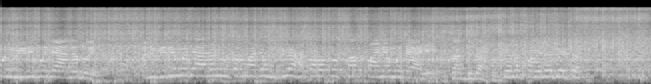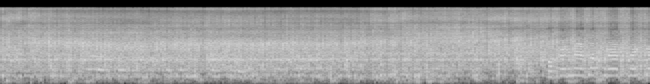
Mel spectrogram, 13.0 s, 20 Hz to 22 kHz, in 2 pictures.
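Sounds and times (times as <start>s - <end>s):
water gushing from pipe: 0.0s - 13.0s.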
